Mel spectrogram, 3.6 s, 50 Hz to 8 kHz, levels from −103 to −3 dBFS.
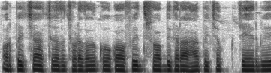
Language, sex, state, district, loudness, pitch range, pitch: Hindi, male, Bihar, Patna, -16 LUFS, 130-135 Hz, 130 Hz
